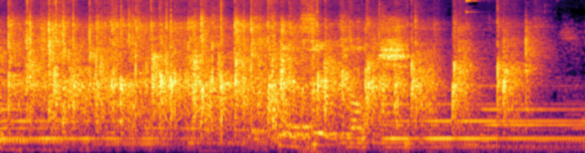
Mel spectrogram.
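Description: A church congregation breaks into sustained applause and cheering to acclaim the Lord during a worship service, a dense, steady wash of clapping filling the room for several seconds before easing slightly at the end.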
